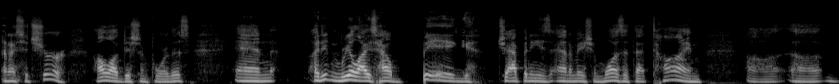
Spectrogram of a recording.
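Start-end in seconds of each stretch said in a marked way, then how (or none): none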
